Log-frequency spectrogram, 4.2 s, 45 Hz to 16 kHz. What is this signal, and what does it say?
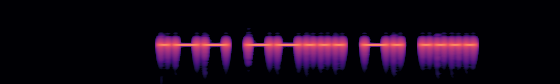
Morse code, heard as a keyed tone, about 21 wpm, 700 Hz. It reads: W7NH
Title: USA Call Signs - 4 Characters - Repeated 3x - 22wpm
